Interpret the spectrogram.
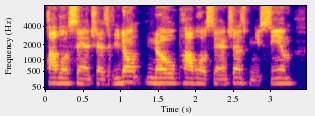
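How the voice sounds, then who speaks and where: A man's voice: a little high, normal speed. Young man hosting a casual podcast. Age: 20s. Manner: relaxed, asks questions with fillers and restarts. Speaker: podcast host.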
